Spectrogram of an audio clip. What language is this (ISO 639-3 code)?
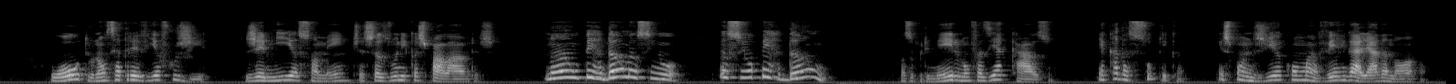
por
